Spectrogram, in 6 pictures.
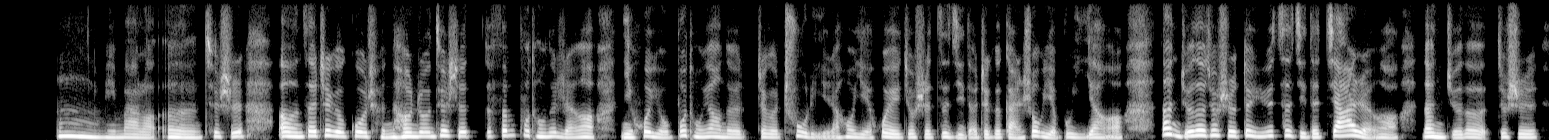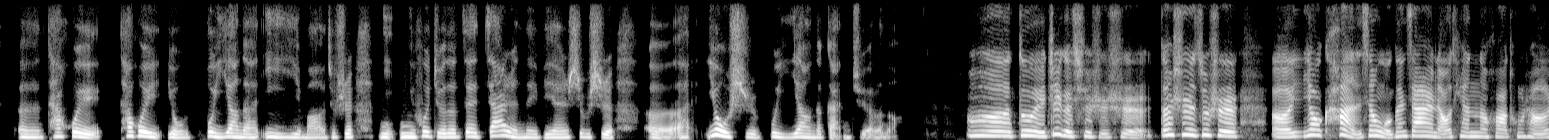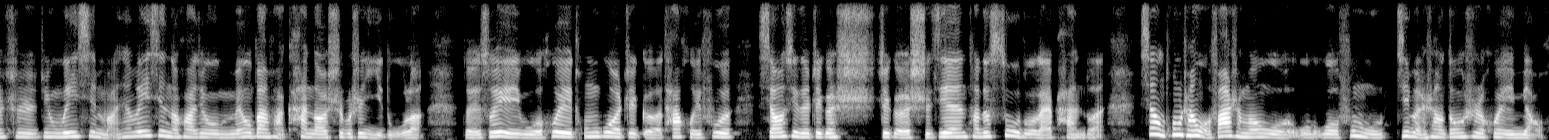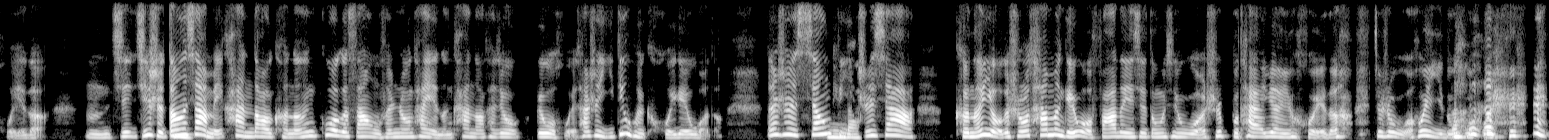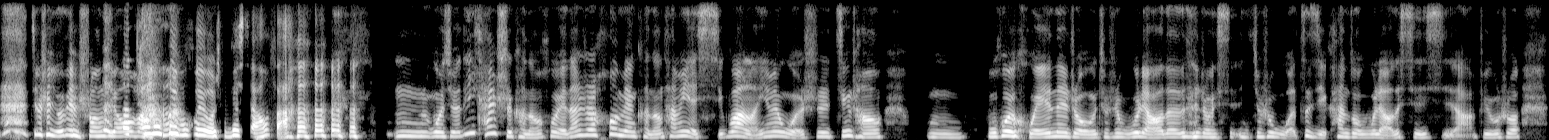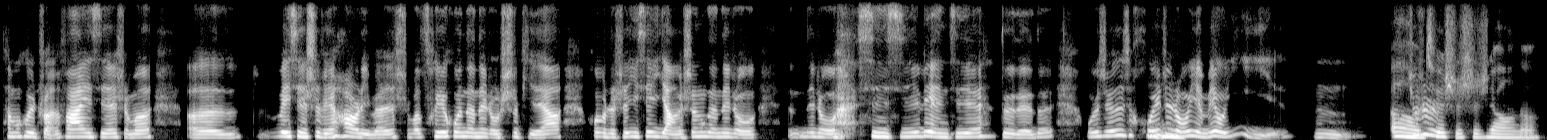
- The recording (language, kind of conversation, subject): Chinese, podcast, 看到对方“已读不回”时，你通常会怎么想？
- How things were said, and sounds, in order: laughing while speaking: "过程当中"; laughing while speaking: "我是不太愿意回的，就是我会已读不回，就是有点双标吧"; laugh; laughing while speaking: "那 那他们会不会有什么想法？"; chuckle; laugh; laughing while speaking: "无聊的那种信"; chuckle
